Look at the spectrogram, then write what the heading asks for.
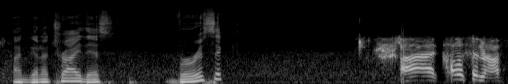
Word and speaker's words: Vrecic: Vrecic? Close enough. It's Vrecic, but okay. you did a pretty good pronunciation.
